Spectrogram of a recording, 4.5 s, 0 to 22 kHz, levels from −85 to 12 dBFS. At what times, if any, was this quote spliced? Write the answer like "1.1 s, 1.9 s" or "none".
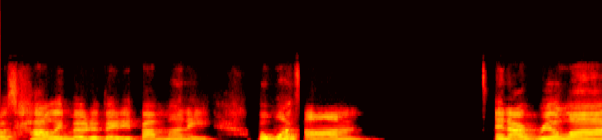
2.2 s

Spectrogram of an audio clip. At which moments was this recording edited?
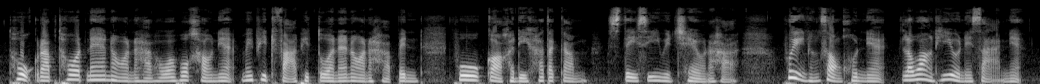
4.4 s

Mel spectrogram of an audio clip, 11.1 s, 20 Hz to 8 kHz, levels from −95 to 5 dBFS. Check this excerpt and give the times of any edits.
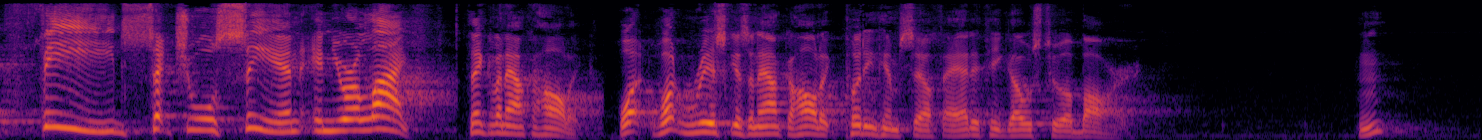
3.4 s, 4.5 s

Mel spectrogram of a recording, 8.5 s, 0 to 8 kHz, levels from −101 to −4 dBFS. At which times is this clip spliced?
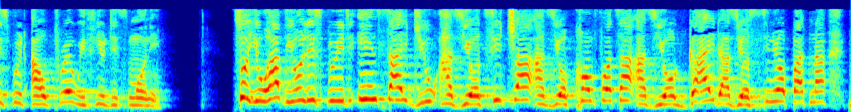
none

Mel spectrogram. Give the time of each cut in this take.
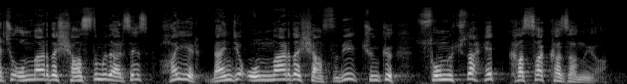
1.5 s

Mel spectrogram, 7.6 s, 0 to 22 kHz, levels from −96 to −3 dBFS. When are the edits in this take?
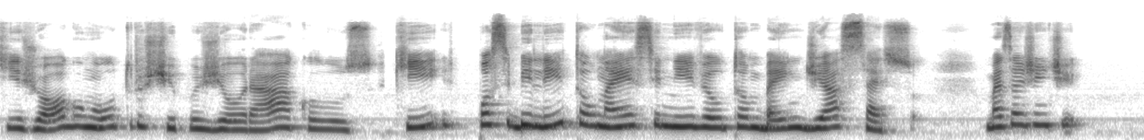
2.5 s

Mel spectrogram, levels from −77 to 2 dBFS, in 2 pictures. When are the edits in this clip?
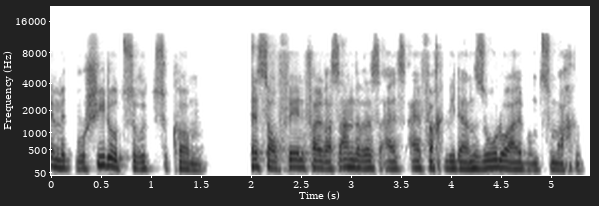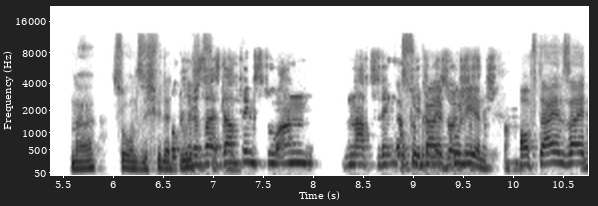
none

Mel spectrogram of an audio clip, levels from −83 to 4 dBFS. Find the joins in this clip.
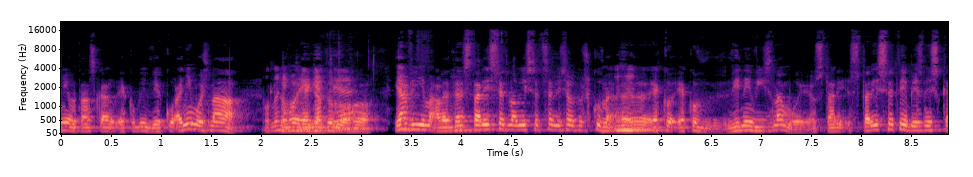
2.0 s, 3.3 s, 5.4 s

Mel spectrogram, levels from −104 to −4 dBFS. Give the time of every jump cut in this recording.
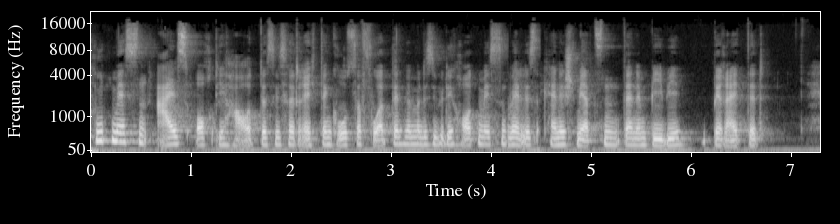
1.2 s, 4.2 s, 4.5 s

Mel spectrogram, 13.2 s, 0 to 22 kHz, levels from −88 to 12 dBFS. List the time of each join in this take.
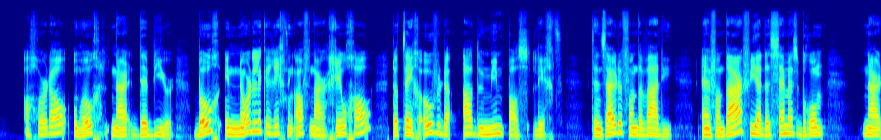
none

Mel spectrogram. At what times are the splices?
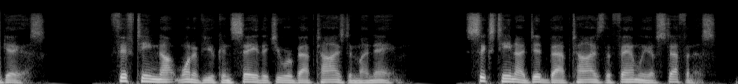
none

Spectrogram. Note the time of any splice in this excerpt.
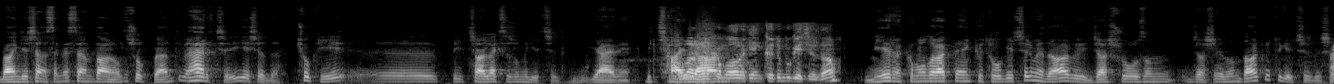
2.9 s, 6.4 s

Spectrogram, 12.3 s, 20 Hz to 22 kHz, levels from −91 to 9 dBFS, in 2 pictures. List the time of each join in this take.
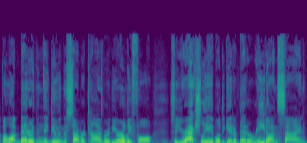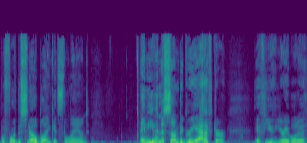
none

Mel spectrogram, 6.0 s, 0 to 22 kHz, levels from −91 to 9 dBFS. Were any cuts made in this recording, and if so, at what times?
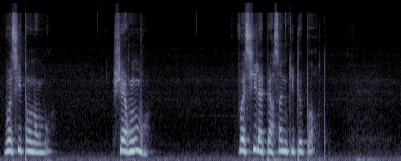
none

